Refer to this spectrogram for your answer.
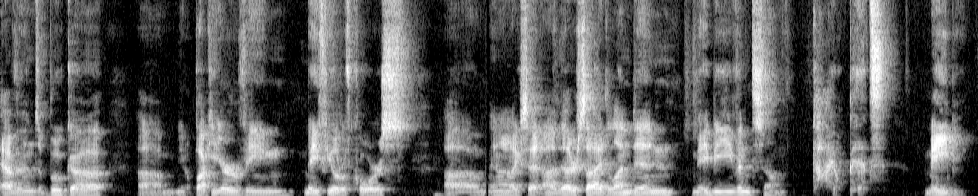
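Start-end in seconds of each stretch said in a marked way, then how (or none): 8.6-12.0 conspiratorial, hedging half-whispered aside. Naming a risky fantasy pick in a game preview: half-whispering. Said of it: "that's why I had to whisper it".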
